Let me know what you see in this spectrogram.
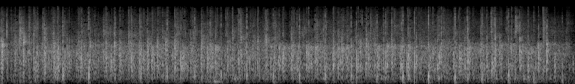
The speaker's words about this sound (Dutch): even, maar een eh, daverend applaus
